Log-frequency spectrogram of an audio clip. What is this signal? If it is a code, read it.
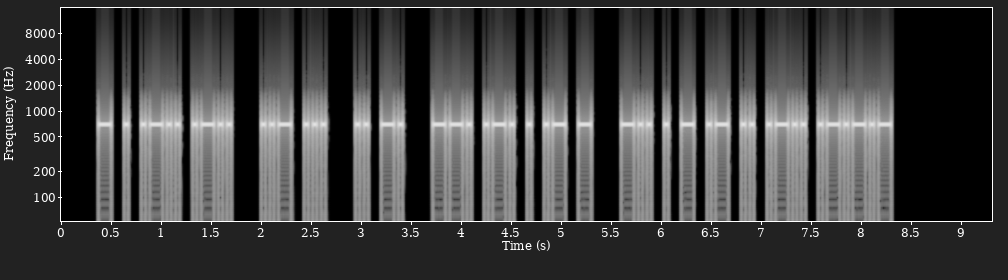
Morse code, heard as a keyed tone, about 28 wpm, 700 Hz. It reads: TELL US IN GREAT DETAIL.
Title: Sentences from Top 1500 Words 28wpm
